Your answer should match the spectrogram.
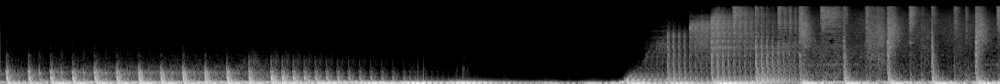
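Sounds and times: techno music: 6.4 - 10.0.

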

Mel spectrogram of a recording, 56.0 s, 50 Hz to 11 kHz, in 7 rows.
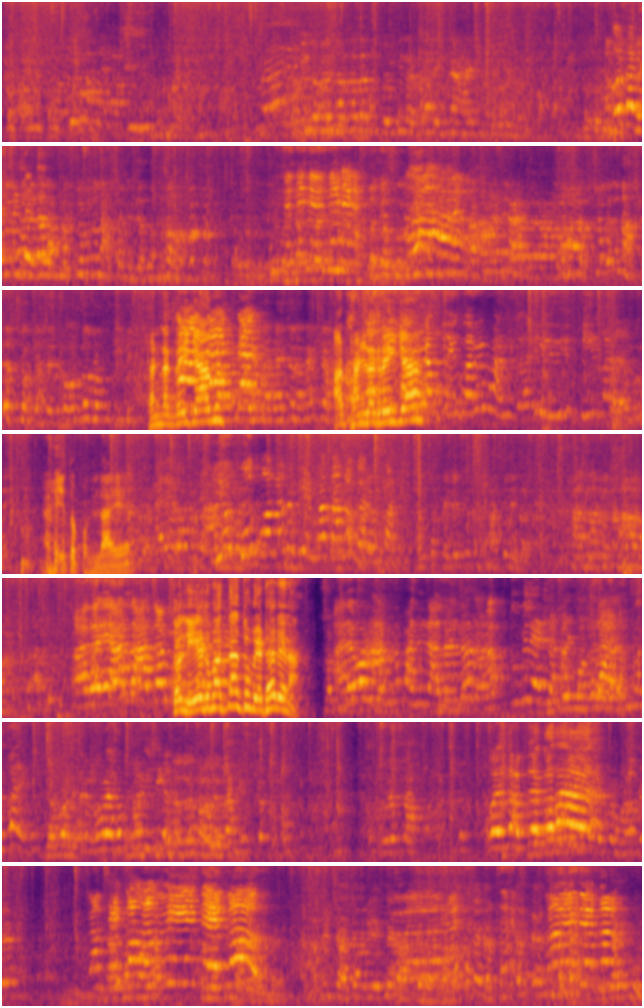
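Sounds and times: children calling and chattering: 0.0 - 56.0
water splashing: 0.0 - 56.0.

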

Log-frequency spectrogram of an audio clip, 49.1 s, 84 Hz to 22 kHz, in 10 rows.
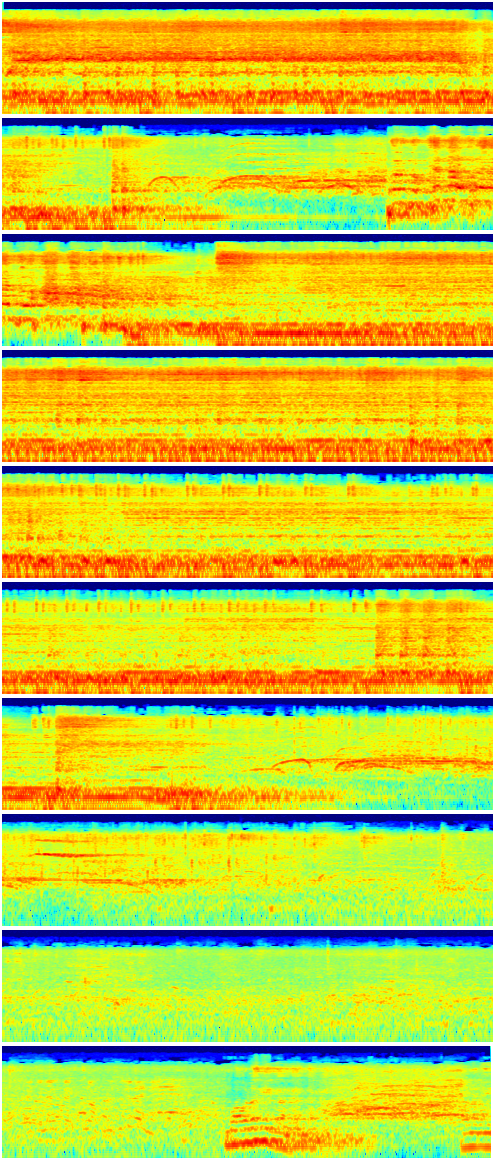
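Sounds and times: live rock band playing: 0.0 - 7.0, 10.6 - 32.7.

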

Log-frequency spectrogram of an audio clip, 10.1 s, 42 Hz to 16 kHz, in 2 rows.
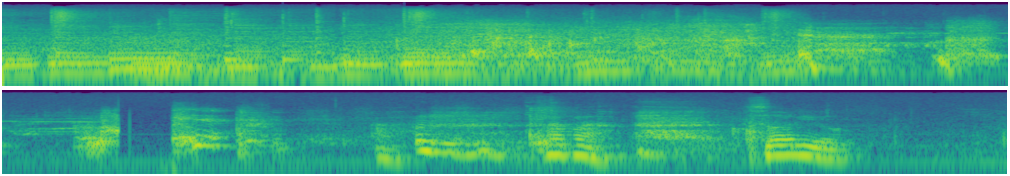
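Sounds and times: man making throat sounds: 0.2 - 1.3.

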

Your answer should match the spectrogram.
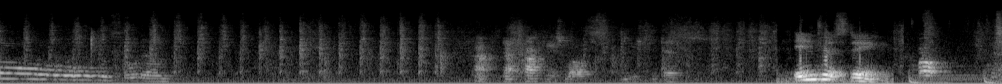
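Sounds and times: chalk scraping on cue tip: 0.3 - 7.8.

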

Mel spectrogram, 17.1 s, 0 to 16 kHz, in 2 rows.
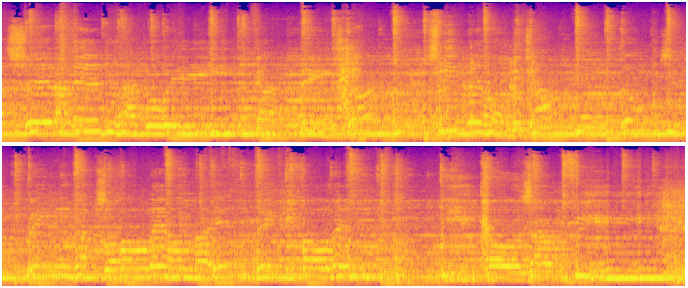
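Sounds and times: live rock band playing: 0.0 - 17.0.

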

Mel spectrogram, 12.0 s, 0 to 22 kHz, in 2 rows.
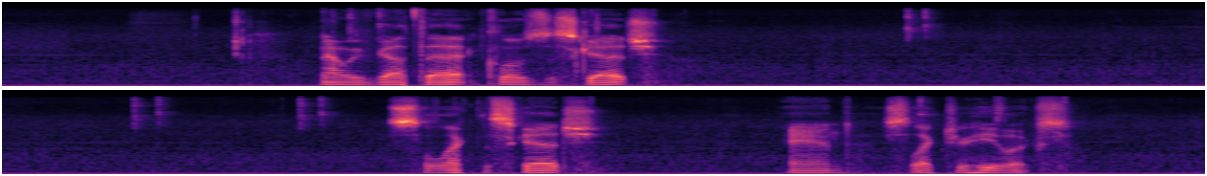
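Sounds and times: faint low hum: 0.0 - 12.0
computer mouse clicking: 4.5 - 4.8, 6.6 - 7.7.

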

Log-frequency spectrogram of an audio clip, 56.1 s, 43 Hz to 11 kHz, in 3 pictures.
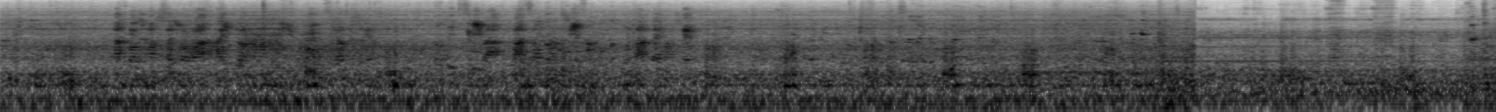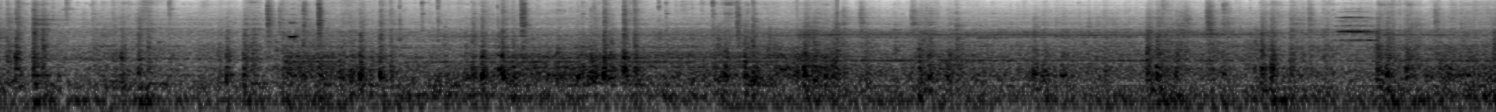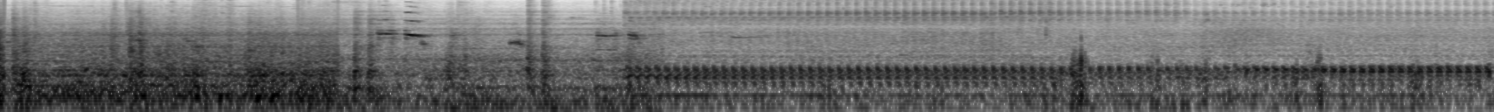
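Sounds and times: train car low rumble: 0.0 - 56.0
air compressor chugging: 45.4 - 56.0.

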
